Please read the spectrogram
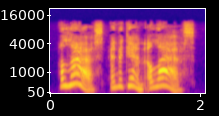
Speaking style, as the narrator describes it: exclaimed Olivia

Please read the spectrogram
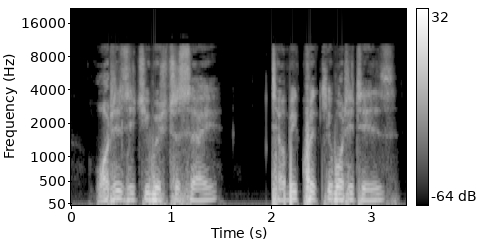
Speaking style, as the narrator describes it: he said in a low, distinct voice

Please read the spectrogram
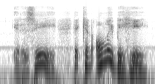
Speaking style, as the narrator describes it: cried

